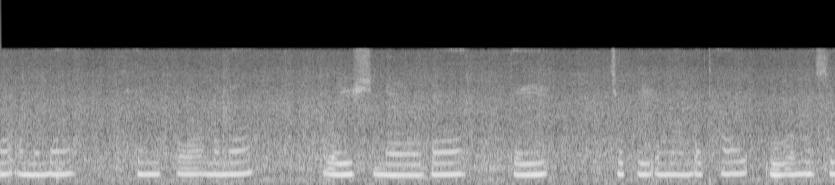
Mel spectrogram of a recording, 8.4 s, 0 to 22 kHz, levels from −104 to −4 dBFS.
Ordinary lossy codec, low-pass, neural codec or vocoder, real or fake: none; 7.2 kHz; none; real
